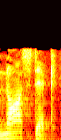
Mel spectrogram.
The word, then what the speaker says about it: Gnostic: St. John was writing at a time where the Gnostic heresy, and you can all hear the silent G there, the Gnostic heresy was rampant.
